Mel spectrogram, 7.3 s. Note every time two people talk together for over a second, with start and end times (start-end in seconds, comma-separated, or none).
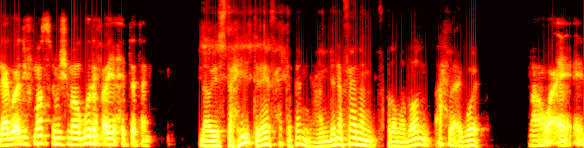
none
